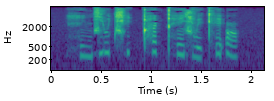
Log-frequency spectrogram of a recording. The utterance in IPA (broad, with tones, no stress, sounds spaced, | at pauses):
h ĩ˨˩ ŋ ɕ j u˦ t͡ɕʰ i˦ k̚ pʰ ã˦ k̚ t̪ʰ ẽ˧ ɕ w e˨˩ kʰ e˦ ʔ ɔ̃˨˦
